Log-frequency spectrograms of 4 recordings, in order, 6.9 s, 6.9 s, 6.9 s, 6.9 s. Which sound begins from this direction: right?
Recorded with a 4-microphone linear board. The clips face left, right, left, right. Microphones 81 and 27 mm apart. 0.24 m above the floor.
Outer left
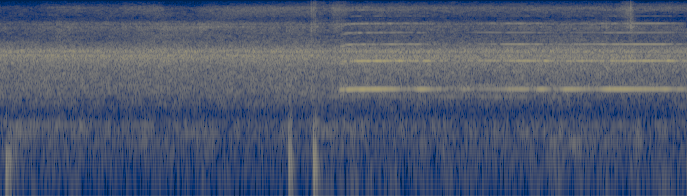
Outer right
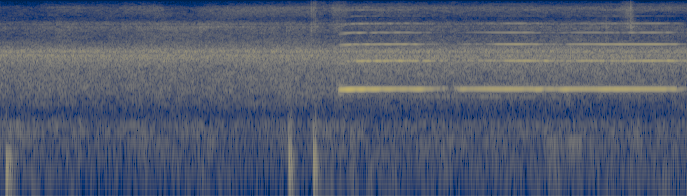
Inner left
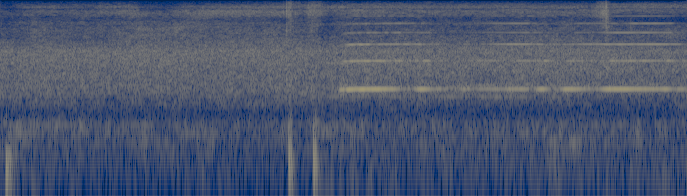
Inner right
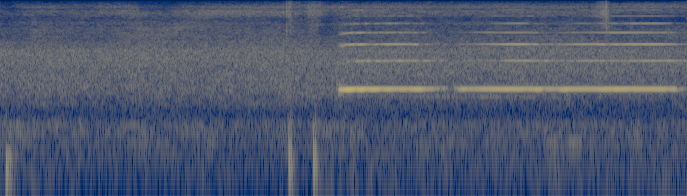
A trumpet, at 3.4 s.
